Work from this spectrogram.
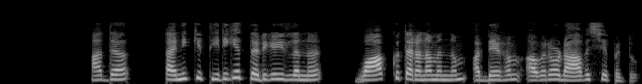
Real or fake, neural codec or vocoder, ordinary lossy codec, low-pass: fake; codec, 16 kHz, 0.5 kbps, X-Codec, WavLM features, trained on Multilingual LibriSpeech; MP3, 32 kbps; 7.2 kHz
